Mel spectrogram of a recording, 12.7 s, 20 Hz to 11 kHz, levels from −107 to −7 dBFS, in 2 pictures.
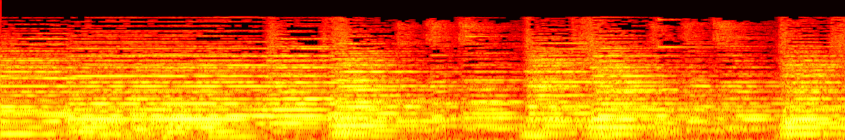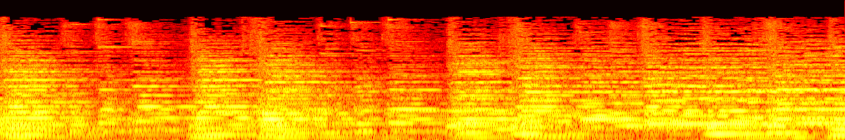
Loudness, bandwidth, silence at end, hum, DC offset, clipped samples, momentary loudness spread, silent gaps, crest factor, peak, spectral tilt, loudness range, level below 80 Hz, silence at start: -23 LUFS; 8 kHz; 0 s; none; 0.2%; under 0.1%; 8 LU; none; 14 dB; -8 dBFS; -5.5 dB/octave; 3 LU; -42 dBFS; 0 s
